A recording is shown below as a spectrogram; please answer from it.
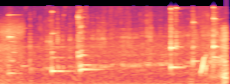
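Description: Synthesized chime-like sound effect: a few scattered tinkling pings, one tone held for about a second in the middle.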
